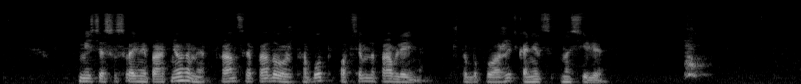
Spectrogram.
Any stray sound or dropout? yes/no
yes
